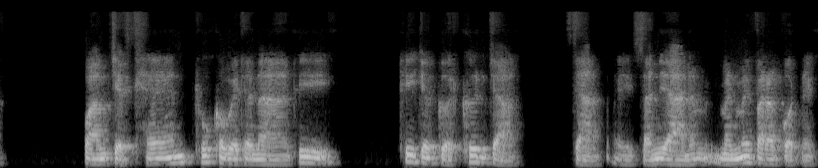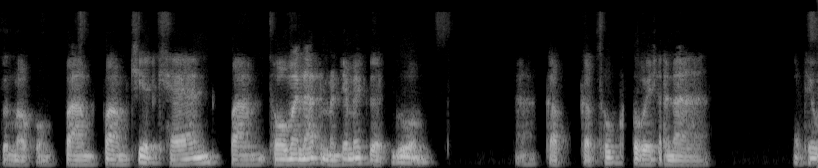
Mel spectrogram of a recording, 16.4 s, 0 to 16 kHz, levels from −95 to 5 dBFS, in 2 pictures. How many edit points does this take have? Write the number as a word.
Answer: one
